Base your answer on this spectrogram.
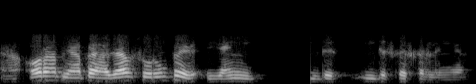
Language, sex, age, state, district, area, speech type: Hindi, male, 45-60, Rajasthan, Karauli, rural, conversation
